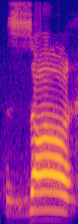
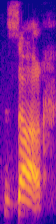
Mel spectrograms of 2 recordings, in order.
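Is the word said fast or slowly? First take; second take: slowly; fast. First: The word is said very slowly. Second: The word is said fast and naturally. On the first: "I'll say it very slowly" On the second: "when you say it fast and normally"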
